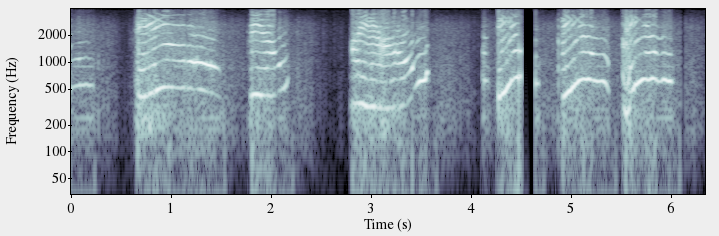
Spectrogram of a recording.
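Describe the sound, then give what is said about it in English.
A person's voice imitates a cat meowing, producing a series of about six or seven drawn-out, wavering meows, some long and some short, separated by brief pauses. “I decided to bark a little bit, you know, and maybe like the puppy, you know, or maybe the kitty cat”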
